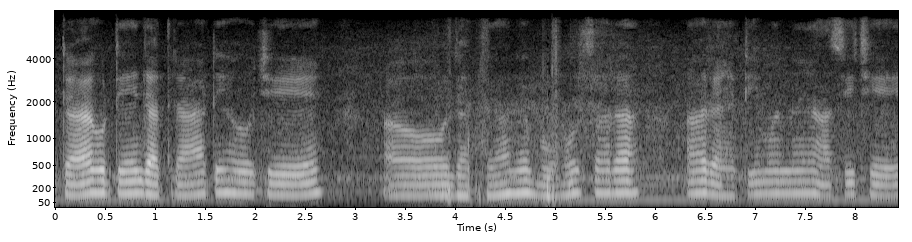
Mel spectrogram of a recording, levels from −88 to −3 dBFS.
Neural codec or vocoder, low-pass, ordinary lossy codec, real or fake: none; 7.2 kHz; AAC, 32 kbps; real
